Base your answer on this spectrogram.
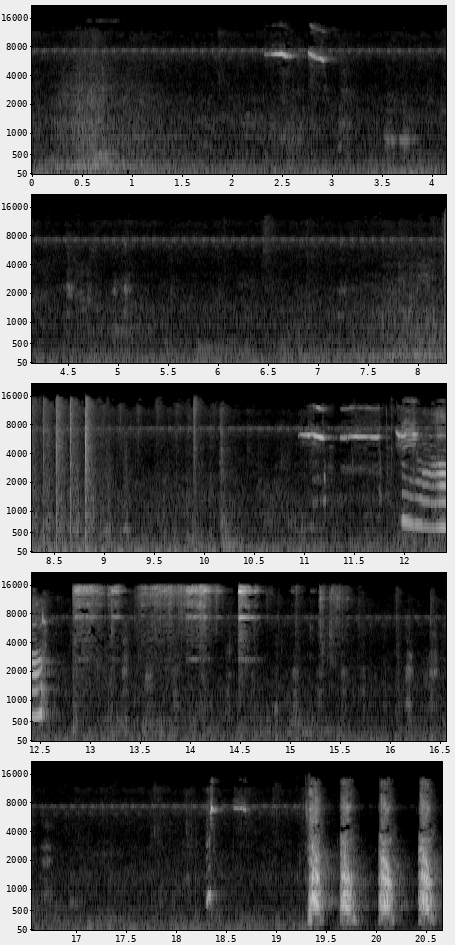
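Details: A Shiba Inu demanding food gives a quick run of four sharp, loud barks, sometimes fierce, sometimes gentle.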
